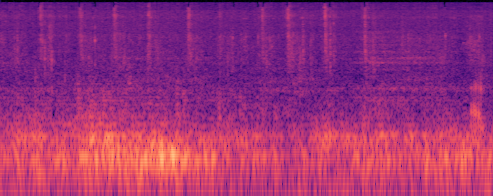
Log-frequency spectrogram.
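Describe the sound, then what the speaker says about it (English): A rumbling thunderstorm in the game Star Citizen, a steady low roll of thunder with rain-like hiss that swells and eases without a break. "Like we got a storm brewing."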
